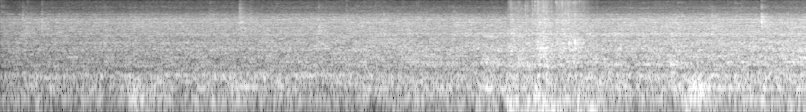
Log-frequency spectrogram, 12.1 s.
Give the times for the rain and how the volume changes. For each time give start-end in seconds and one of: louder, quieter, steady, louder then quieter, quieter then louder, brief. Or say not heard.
0.0-12.0 louder.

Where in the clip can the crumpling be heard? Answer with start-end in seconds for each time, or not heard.
7.6-9.0.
